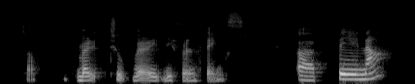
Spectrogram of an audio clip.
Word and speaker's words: pena: Pena, penna, pena, one N, penna, double N. So just longer and a bit stronger.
